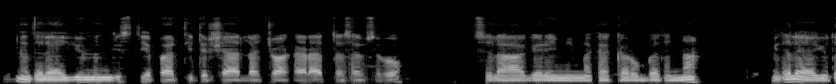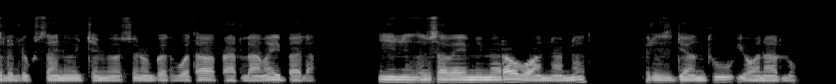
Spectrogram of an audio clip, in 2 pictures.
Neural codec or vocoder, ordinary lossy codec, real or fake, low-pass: none; AAC, 48 kbps; real; 9.9 kHz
